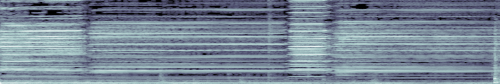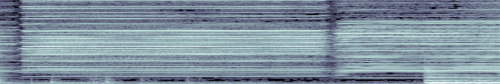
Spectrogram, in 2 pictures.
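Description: Harmonica played in long, held high notes with brief breaks between phrases, over a low sustained drone. Near the end the drone drops out, then returns as a fuller low chord.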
